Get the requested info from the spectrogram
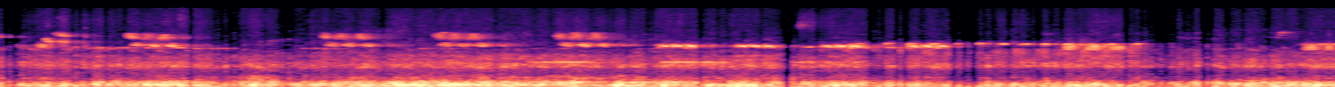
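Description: Birds singing: strings of short, high, repeated chirps, often in pairs, over a steady low rumble.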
